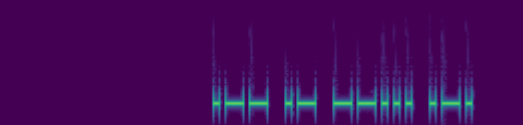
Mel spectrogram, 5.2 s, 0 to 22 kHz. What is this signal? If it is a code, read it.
Morse code, heard as a keyed tone, about 20 wpm, 700 Hz. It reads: WA7R
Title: USA Call Signs - 4 Characters - Repeated 2x - 20wpm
